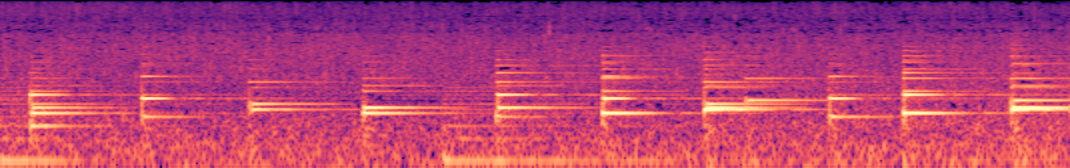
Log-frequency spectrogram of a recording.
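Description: Slow keyboard melody, a note or chord struck about once a second and each one fading away, with an occasional low bass note underneath, over a steady hiss of falling rain.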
